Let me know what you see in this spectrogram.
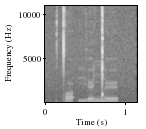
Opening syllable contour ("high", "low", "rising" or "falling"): low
